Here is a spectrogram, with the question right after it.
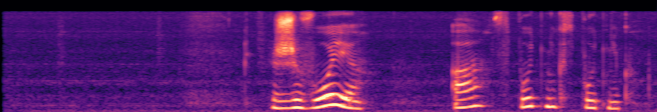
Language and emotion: Russian, neutral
